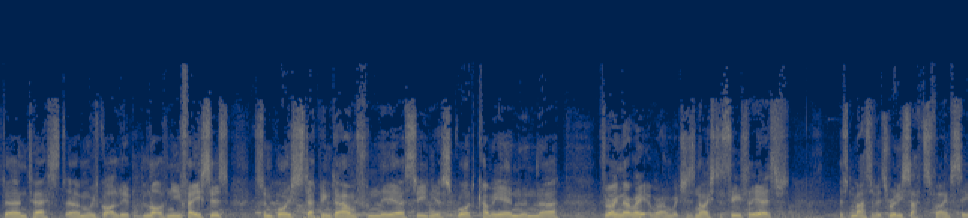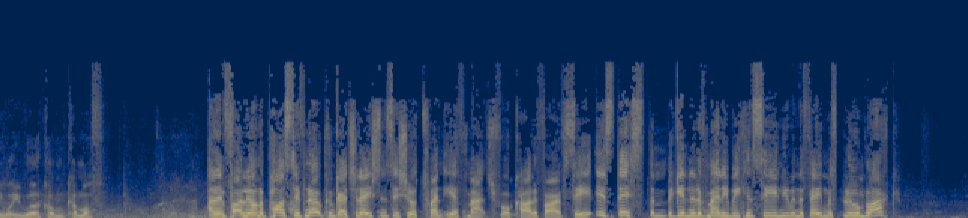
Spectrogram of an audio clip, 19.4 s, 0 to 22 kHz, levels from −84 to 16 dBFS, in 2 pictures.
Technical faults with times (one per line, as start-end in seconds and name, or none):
none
